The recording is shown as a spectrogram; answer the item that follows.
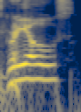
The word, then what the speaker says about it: Griot: It's your boy from Griot's Word. Please make sure that you follow me at L_Griot88. That's EL_GRIOT. The T is silent, 88.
